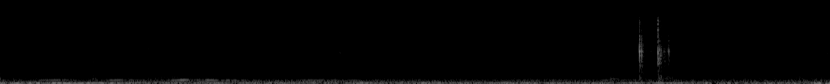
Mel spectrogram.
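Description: A screwdriver clicks and scrapes against plastic.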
